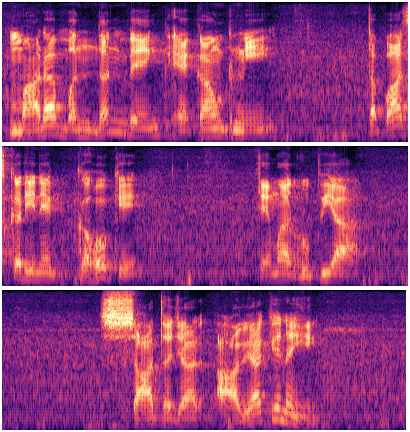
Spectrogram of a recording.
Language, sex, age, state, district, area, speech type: Gujarati, male, 60+, Gujarat, Aravalli, urban, read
